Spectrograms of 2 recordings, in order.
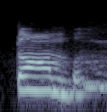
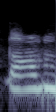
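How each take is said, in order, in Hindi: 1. b की ध्वनि बोली जाती है। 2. b की ध्वनि मौन है। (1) "टॉम्ब बोलते थे" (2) "टॉम बोलते हैं ना"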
